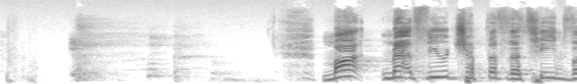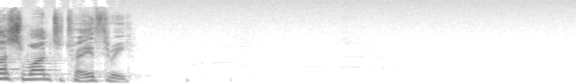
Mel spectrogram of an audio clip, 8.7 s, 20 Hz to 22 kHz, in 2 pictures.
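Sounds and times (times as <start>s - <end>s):
harsh raspy coughs: 0.5s - 2.4s
short breaths: 2.0s - 2.4s
speech: 2.3s - 5.4s.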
